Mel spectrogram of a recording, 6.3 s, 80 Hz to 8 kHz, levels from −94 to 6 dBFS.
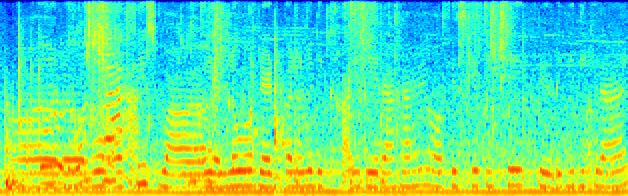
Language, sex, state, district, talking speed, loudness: Hindi, female, Maharashtra, Mumbai Suburban, 190 wpm, -16 LUFS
